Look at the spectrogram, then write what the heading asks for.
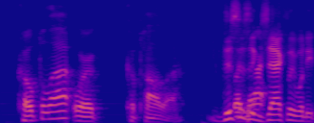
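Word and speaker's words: Coppola: into um Capa okay kapala kapala I think is how he's saying it kapala Francis Ford Copa is how I say it Copa is correct that's how I pronounce it and he says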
